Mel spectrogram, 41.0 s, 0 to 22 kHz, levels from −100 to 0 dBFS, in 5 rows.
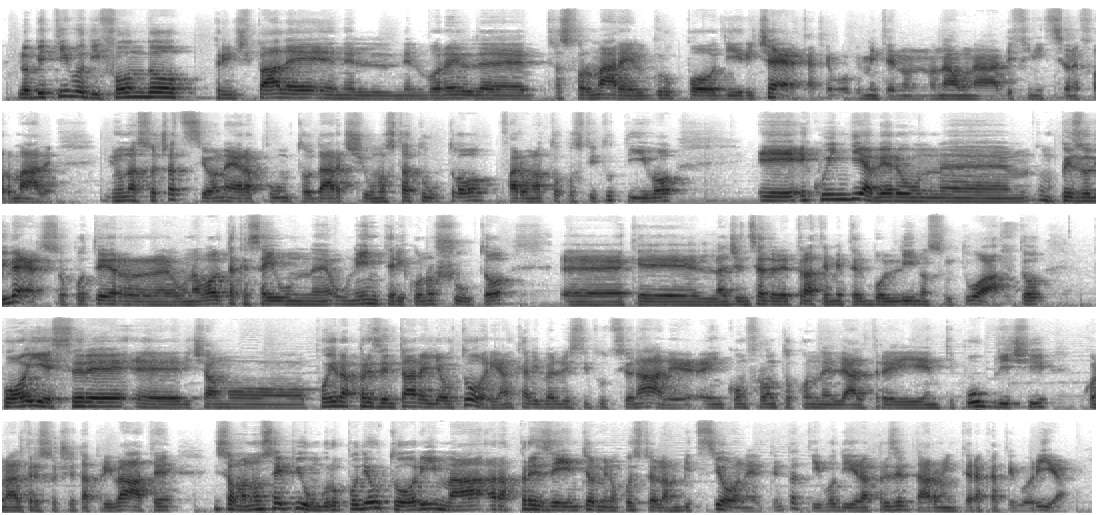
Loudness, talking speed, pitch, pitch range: -19 LUFS, 150 wpm, 130 Hz, 120-150 Hz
